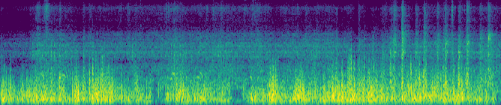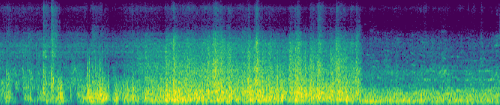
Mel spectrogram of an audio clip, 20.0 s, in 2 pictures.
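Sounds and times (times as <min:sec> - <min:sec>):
train coach rumbling: 0:00.0 - 0:20.0.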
